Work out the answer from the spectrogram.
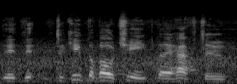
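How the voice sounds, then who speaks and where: A man's voice: a little high, normal speed, background noise. A man co-hosting a casual unboxing chat outdoors, talking easily and listing items as he unpacks them. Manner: chatty, lists items as he unpacks. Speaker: archery shop co-host.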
